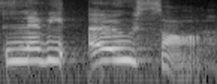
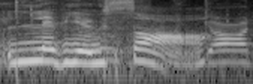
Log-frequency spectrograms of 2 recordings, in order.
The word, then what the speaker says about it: Leviosa: take someone's eye besides you're saying it wrong it's Leviosa not Livio sod you do it then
